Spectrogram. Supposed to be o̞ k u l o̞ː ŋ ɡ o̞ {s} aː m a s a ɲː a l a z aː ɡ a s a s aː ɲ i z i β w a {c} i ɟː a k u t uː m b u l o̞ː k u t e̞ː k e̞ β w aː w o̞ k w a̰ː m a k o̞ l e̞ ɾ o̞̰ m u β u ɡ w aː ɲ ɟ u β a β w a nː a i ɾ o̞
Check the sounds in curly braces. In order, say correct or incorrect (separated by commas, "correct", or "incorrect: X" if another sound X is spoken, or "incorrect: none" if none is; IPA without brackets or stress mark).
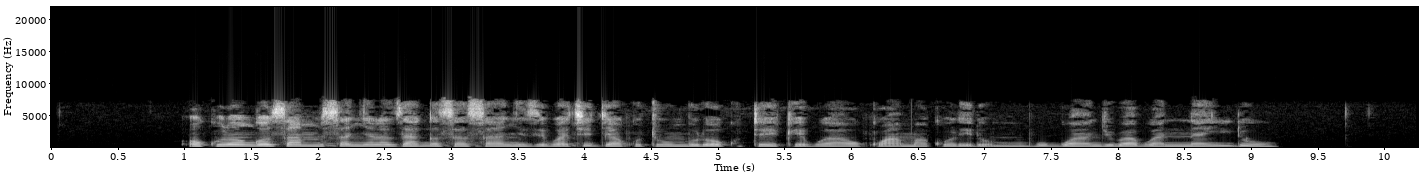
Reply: correct, correct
